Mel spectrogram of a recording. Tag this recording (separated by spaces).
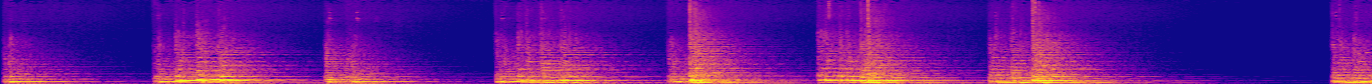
cinematic orchestra strings pizzicato viola orchestral ensemble classic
